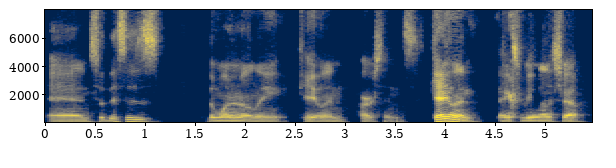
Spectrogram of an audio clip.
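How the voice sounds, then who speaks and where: A man hosting a podcast, talking in a relaxed, loose way with halting phrasing. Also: on the low side. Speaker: podcast host. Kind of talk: casual interview talk.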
